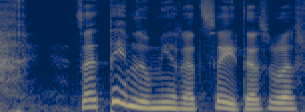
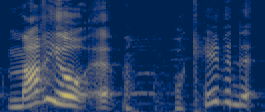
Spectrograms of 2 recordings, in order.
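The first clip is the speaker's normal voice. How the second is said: panicked; 7 semitones higher, faster than usual. Acted. Pepe panics as Mario leaves.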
